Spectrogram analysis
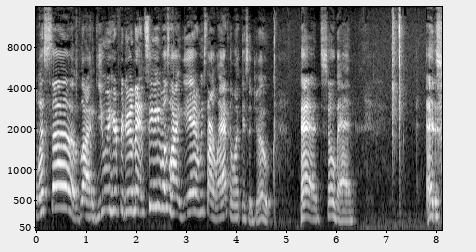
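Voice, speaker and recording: Chatty young woman, bright voice. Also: mid-range voice. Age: young adult. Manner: chatty, animated, lots of "like" and "um". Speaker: storyteller. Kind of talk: casual storytime vlog.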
